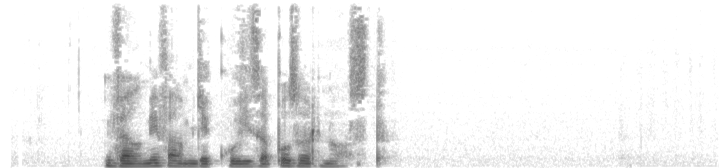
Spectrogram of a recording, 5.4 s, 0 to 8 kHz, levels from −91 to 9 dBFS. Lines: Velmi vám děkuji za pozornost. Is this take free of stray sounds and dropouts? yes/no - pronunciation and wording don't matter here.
yes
